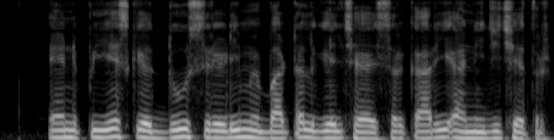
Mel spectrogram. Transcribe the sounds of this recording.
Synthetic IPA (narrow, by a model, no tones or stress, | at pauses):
eːnpiːeːsked̪uːsɾeːɽimẽbaːʈəlɡeːlt͡ʃʰɛːsəɾkaːɾiaːniːd͡ʒikʃʰeːt̪ɾə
